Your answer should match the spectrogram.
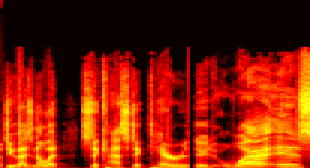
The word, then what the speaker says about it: stochastic: Stochastic terrorism.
